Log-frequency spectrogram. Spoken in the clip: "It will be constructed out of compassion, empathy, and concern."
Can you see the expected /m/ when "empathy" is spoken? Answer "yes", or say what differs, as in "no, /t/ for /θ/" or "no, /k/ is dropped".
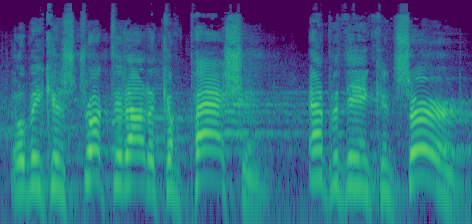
yes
